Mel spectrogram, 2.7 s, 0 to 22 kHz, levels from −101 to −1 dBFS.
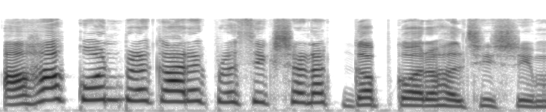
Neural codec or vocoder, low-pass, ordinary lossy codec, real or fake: none; 10.8 kHz; none; real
